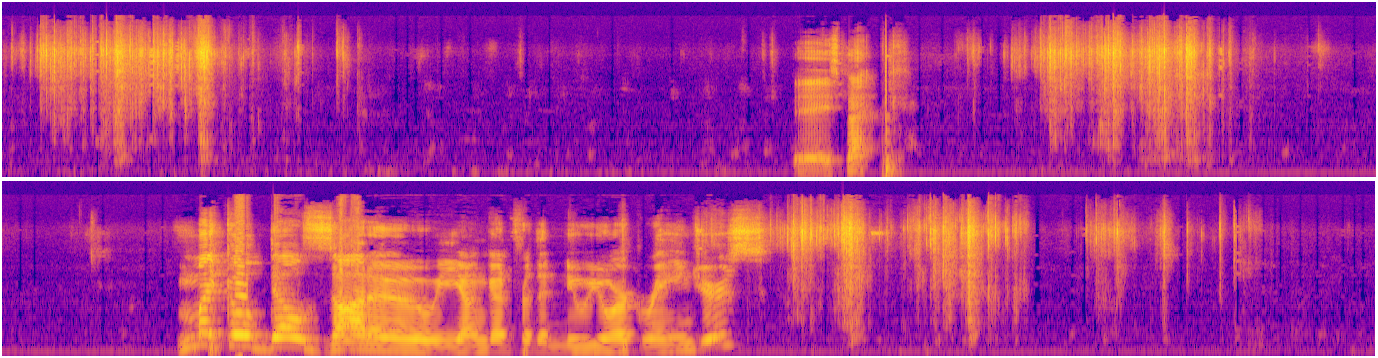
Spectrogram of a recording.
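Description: A plastic wrapper crinkles and rustles in short bursts as it is torn open.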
